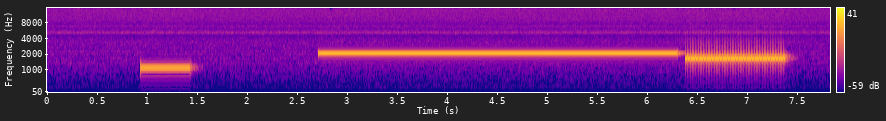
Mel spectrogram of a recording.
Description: Fax machine handshake, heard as a beep, a long tone and a warble.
